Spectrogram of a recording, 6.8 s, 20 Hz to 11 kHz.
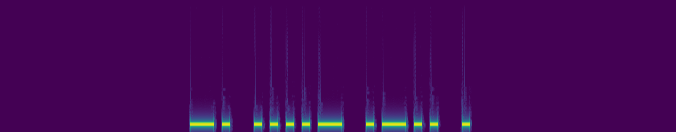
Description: Morse code, heard as a keyed tone, about 15 wpm, 700 Hz. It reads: N4LE
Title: USA Call Signs - 4 Characters - 15wpm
